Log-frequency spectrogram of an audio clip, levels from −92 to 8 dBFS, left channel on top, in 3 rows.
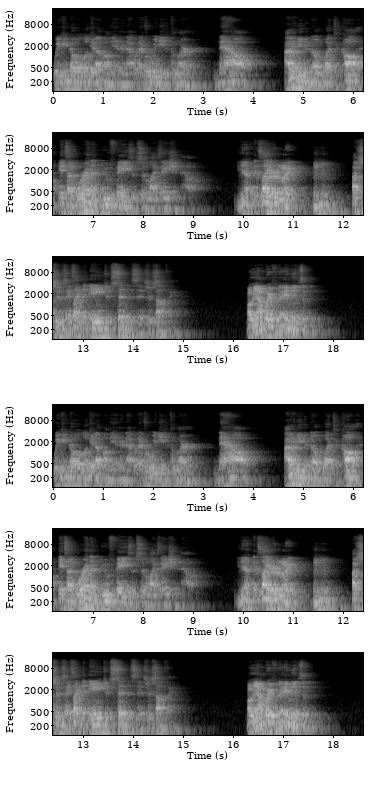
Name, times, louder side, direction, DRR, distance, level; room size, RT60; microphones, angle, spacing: voice 1, 0.0-2.8 3.2-3.8 4.6-9.0 10.2-10.6 12.2-14.8, right 1 dB, 65° right, -10 dB, 2.3 m, -27 dB
voice 2, 9.9-11.0 11.4-11.7 16.3-17.5, right 1 dB, ahead, -2 dB, 1.4 m, -25 dB
8.2 x 6.4 x 3.5 m, 0.80 s
head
